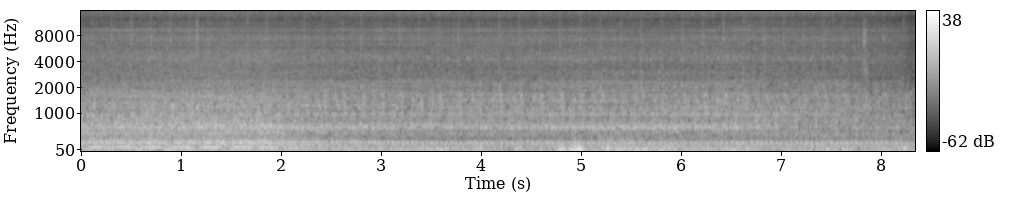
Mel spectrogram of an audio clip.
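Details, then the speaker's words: 2011 Chevrolet Silverado V8, 225,942 miles, auction reported possible engine tick, exhaust noise and intermittent oil pressure sensor code: smooth, even idle with only soft belt and pulley noise, no ticking heard; sounds normal. "I don't really hear anything other than, you know, the pulleys moving like they're supposed to and all of that."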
